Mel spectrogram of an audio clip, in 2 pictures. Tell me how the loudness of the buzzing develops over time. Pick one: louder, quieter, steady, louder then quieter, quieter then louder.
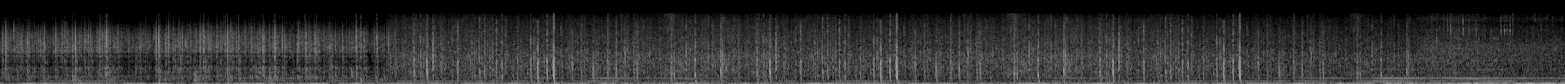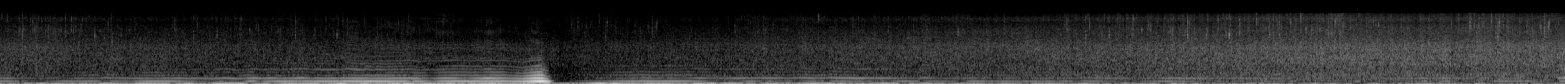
louder then quieter.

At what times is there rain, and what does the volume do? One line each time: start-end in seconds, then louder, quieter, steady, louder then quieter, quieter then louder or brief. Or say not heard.
0.0-31.2 quieter then louder.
